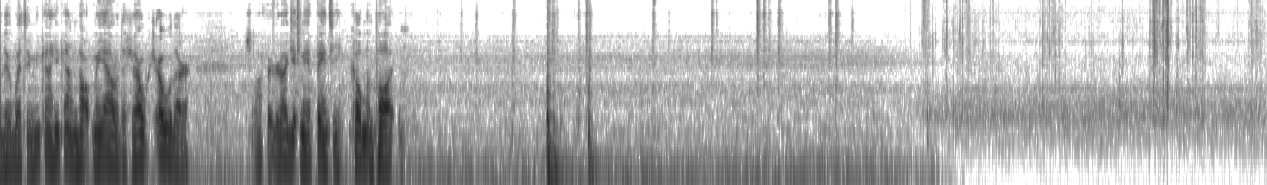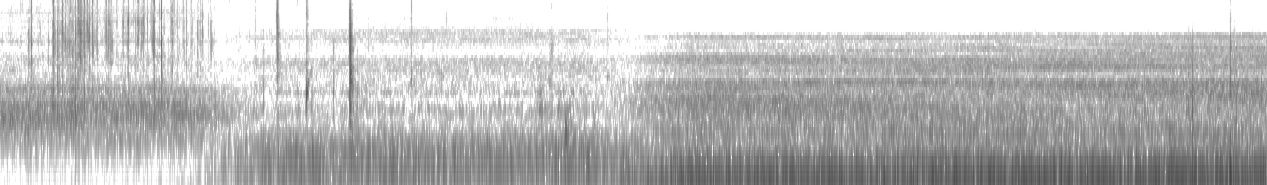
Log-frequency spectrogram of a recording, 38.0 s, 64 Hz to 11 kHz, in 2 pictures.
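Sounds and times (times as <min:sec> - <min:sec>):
packaging crinkling and tearing: 0:13.6 - 0:23.2.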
